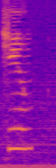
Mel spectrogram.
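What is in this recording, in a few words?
"ting", Mandarin Chinese syllable, neutral tone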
